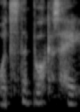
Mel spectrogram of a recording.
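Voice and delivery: hushed whisper. Playing a character in a tabletop game, whispering a question to Shay. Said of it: "I would also whisper to Shay".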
